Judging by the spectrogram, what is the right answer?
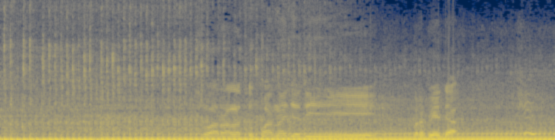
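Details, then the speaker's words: Motorcycle after swapping high-lift camshaft for stock camshaft, re-ported head with stock valves: even exhaust pulses at steady idle, no choppy misfiring or high-lift cam noise; smooth, normal idle. "nah kelihat kedengaran ya suaranya jadi suara standar tuh dari suara klepnya juga jadi halus mesinnya gak ada suara apa gak ada suara nokenas yang Lif tinggi"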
